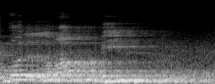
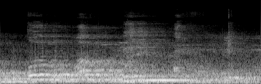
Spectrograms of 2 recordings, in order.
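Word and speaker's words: قل رب: Cara membacanya dengan diidghamkan. Qulabbi bukan qul rabbi tapi qur. Betul. Qurabbi qul rabbi.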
